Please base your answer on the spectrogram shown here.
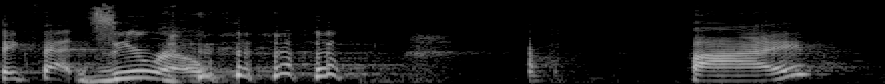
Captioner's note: laughs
